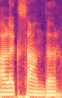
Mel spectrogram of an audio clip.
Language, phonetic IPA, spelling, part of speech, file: Polish, [ˌalɛˈksãndɛr], Aleksander, proper noun / noun, Pl-Aleksander.ogg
